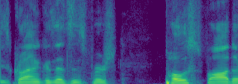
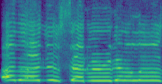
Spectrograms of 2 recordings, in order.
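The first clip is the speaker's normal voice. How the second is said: mock very high, sob-choked, sobbing scream; 4 dB louder than usual. Retelling a championship night, the speaker quotes a fan: imitating a sobbing, screaming fan. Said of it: "literally sobbing as he's like screaming at me".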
